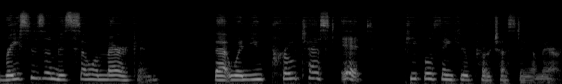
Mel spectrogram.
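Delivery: ordinary talk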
